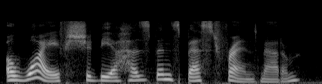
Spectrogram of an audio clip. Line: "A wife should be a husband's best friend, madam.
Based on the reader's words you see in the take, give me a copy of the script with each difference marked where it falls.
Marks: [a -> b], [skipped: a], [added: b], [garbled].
"A wife should be a husband's best friend, madam.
